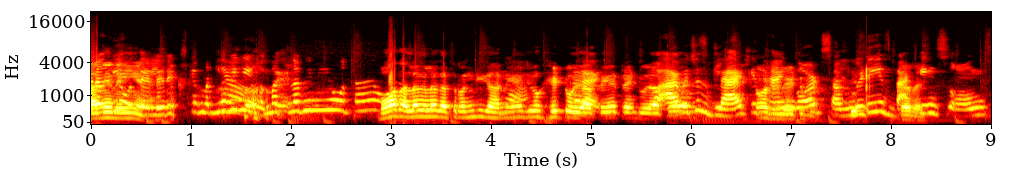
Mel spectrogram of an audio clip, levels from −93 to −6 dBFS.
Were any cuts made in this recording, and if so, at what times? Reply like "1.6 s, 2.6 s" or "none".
none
